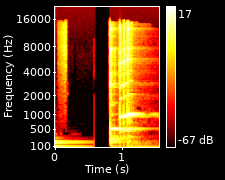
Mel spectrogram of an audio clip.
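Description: A Minecraft doorbell rings out: a low tone fades and stops, then after a short silence a bright, clanging ding-dong chime rings and rings on, loud and close.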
